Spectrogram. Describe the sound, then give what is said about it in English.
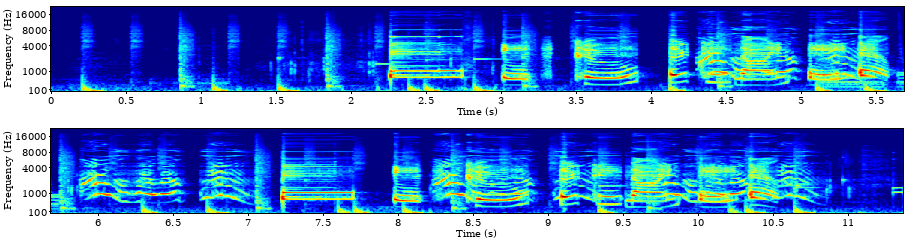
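An electronic clock alarm beeps in a couple of short, steady bursts, mixed with busy, chattering voices and a few sharp knocks at the start. “There's also a slight possibility that there's something wrong with that clock.”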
